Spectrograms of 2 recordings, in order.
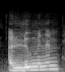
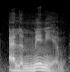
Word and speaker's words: aluminium: rest of the segment i'm going to be pronouncing it aluminum even though the correct pronunciation is aluminium but we had a vote and all the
